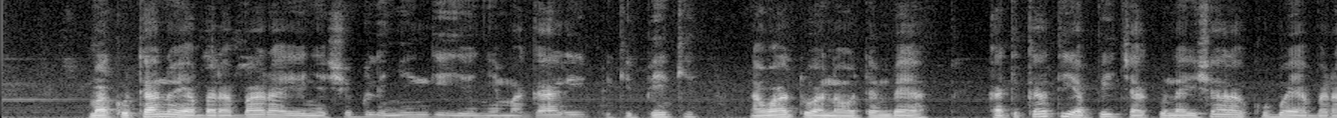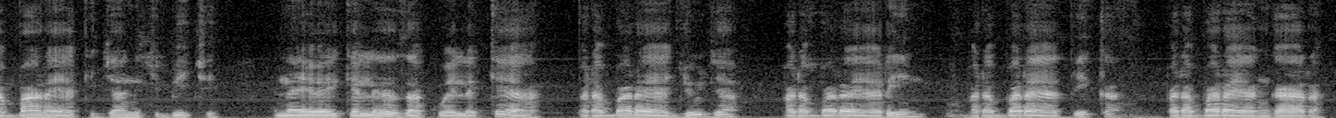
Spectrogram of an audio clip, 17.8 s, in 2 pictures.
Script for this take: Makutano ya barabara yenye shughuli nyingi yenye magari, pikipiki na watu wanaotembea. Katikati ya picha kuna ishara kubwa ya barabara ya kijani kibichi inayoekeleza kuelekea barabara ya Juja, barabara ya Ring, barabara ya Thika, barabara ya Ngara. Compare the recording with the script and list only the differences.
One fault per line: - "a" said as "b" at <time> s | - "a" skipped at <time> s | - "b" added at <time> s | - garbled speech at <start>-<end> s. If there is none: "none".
none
